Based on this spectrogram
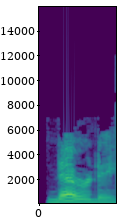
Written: neerday

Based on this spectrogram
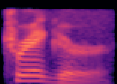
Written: trigger

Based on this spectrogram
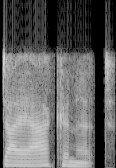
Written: diaconate

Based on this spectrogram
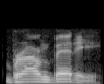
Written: brown Betty

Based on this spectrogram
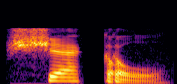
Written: shekel

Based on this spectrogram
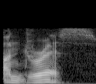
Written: undress

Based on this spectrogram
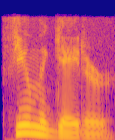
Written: fumigator

